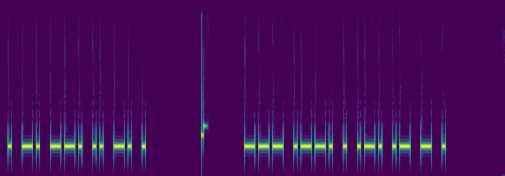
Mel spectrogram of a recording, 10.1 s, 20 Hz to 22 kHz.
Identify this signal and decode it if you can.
Morse code, heard as a keyed tone, about 17 wpm, 700 Hz. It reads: ENGINE OPERATE
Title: Sentences from Top 1500 Words - New Word Drill - 17wpm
